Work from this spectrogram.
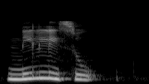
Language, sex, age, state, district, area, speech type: Kannada, female, 30-45, Karnataka, Chikkaballapur, rural, read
